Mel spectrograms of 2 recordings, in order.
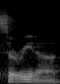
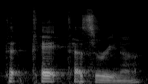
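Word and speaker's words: Tsareena: I say it's Serena, but you say Tesserina, right? Tesserina, yes.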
